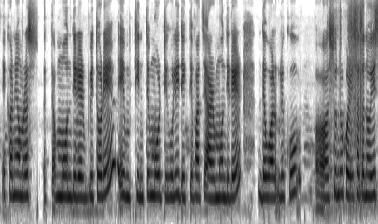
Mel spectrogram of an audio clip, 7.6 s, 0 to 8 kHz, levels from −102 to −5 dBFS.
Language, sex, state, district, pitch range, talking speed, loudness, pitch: Bengali, female, Tripura, Unakoti, 250-275 Hz, 145 wpm, -17 LUFS, 260 Hz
